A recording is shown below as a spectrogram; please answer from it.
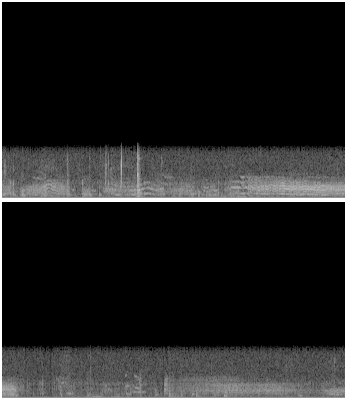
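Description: Kuvasz puppies whine and whimper in thin, wavering, high-pitched cries.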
